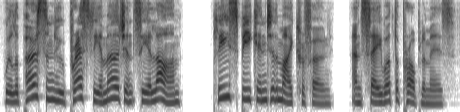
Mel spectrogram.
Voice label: announcements female

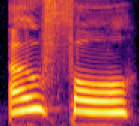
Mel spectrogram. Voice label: announcements female

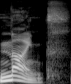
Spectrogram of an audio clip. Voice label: announcements male

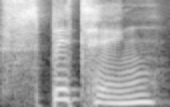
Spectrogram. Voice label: female, announcements

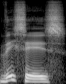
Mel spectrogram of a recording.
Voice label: announcements, male

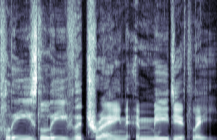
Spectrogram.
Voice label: announcements, male

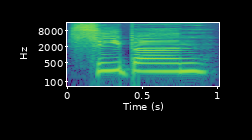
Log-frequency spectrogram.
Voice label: announcements, female

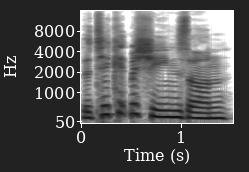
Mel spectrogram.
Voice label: announcements, female

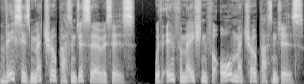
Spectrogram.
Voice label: announcements, male

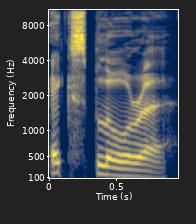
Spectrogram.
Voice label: Explorer, announcements male

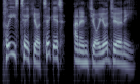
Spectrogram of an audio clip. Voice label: take tick, announcements male

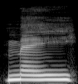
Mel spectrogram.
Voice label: female, announcements

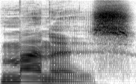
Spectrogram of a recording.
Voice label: announcements male

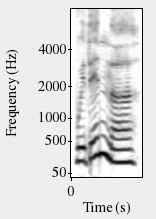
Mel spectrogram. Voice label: announcements, female

